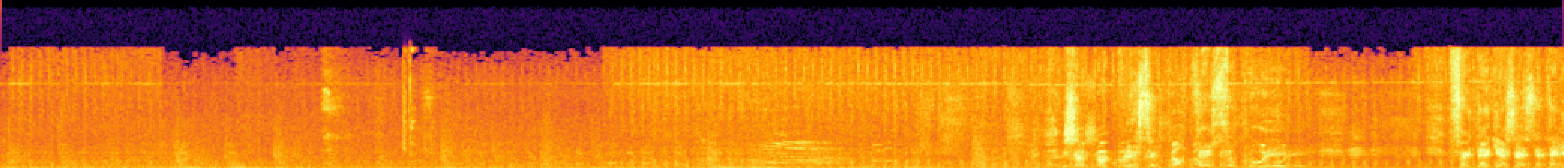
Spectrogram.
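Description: A helicopter's rotor thuds steadily overhead.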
